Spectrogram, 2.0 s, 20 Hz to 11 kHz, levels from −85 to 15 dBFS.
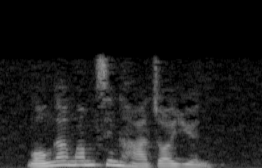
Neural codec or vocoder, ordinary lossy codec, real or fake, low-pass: none; MP3, 48 kbps; real; 7.2 kHz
